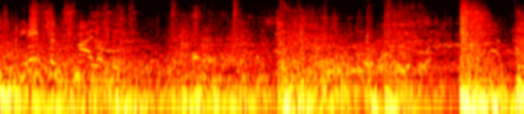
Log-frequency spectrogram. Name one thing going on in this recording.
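Magic blasts and explosions crash and boom in quick succession.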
